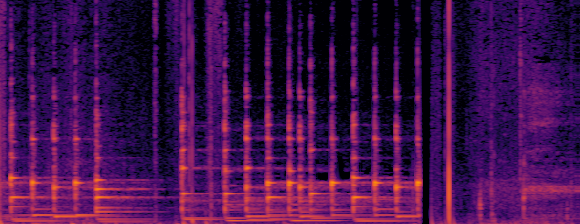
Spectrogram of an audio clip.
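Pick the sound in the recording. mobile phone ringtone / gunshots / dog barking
mobile phone ringtone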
